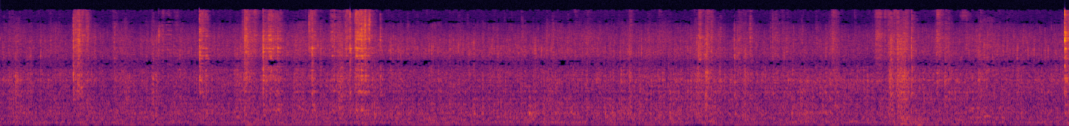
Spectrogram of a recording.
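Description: A cooking spoon stirring taro leaves and onion in a hot metal pot, with scattered scrapes and light knocks of the spoon against the pot over a steady low hiss from the cooking food.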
